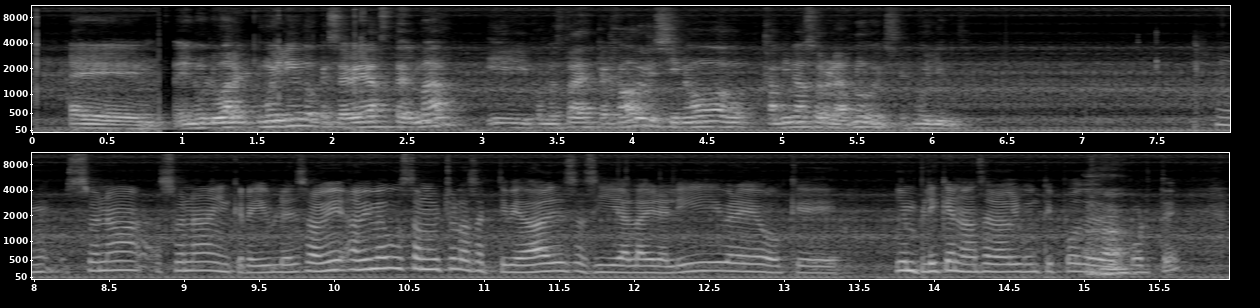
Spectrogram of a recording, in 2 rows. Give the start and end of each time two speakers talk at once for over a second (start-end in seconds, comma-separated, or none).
none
